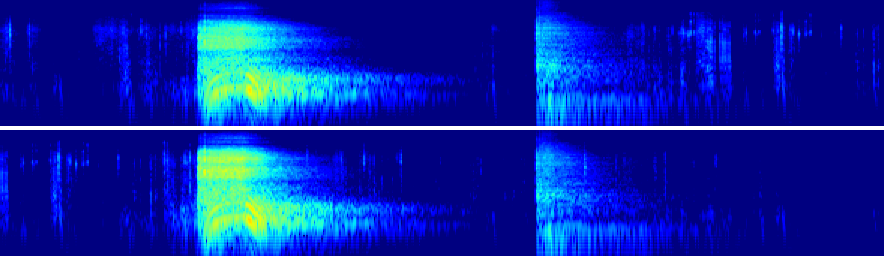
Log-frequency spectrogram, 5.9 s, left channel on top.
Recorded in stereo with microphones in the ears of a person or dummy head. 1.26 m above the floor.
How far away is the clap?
About 2.5 m.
